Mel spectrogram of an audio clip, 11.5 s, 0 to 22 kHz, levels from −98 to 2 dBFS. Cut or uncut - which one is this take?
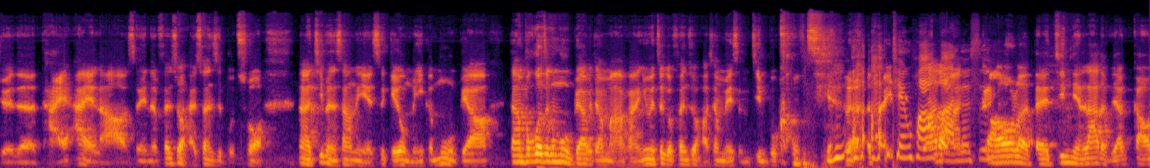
uncut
